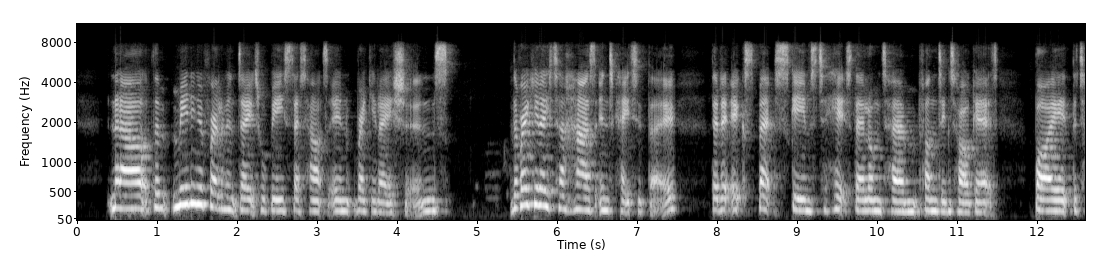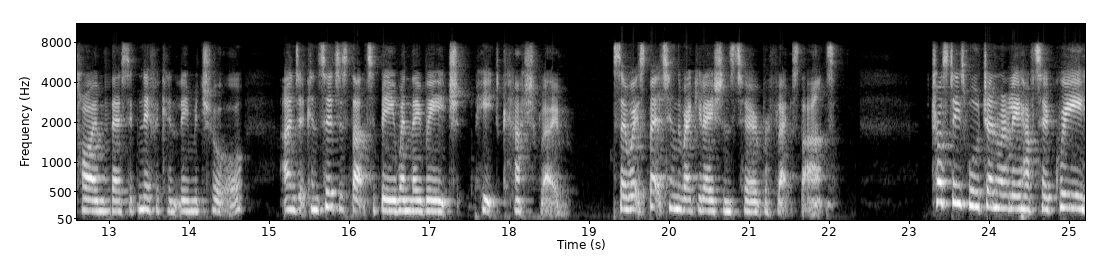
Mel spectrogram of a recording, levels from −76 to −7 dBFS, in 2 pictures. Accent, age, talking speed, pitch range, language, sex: British, 30-49, 140 wpm, 180-220 Hz, English, female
